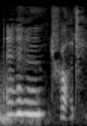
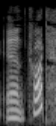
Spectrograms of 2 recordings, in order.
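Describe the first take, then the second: First: Long high "and", TROT dropped; downward transition command. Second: TROT rising sharply at the end; upward transition command. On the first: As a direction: draw out "and", let "trot" fall. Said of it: "my voice goes down". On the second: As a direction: lift "trot" to send the horse on. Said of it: "the voice goes up". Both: Shown as a demonstration.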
